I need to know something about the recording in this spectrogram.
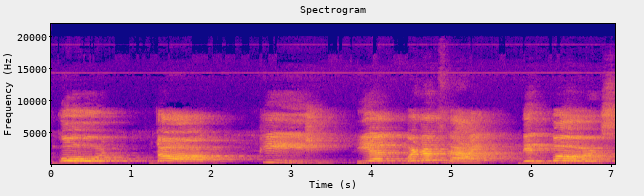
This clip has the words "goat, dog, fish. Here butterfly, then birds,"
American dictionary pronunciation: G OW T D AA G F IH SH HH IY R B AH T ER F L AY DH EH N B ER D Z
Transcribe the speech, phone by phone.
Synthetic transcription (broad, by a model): G OW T D AA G P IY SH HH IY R B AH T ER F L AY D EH N B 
